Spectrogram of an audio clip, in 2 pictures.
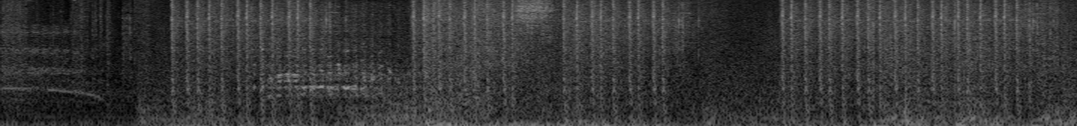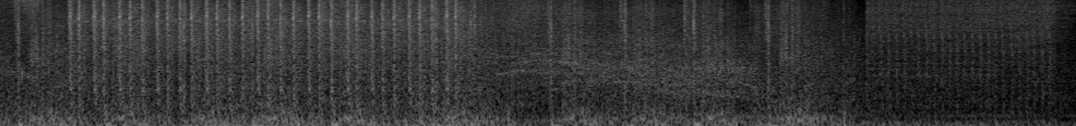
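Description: A heavy gun fires rapid shots.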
